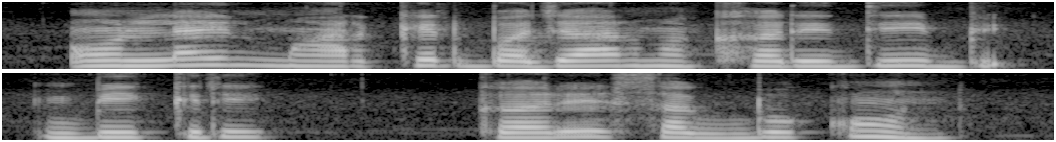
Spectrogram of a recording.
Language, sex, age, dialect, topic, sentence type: Chhattisgarhi, female, 18-24, Northern/Bhandar, agriculture, question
